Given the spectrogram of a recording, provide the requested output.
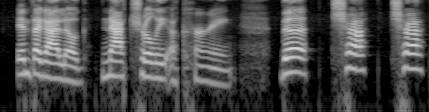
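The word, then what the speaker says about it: tsa: Polyglot said it's like the word cha. Cha in Tagalog is tea. like the tea that you drink. And it's spelled T S A. Cha. Cha. That's such a Tagalog spelling. I love it. There's the ts sound and then the double vowel uh pronunciation.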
